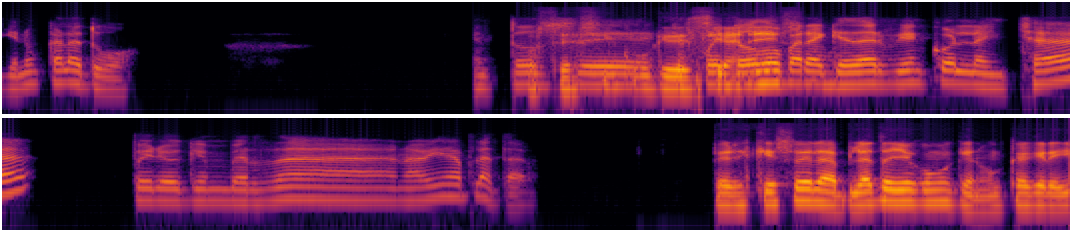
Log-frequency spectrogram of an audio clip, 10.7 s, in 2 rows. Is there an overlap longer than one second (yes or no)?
yes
